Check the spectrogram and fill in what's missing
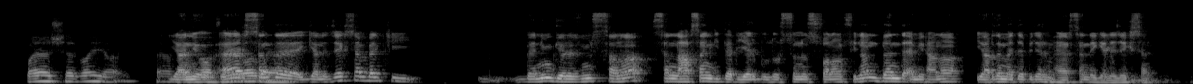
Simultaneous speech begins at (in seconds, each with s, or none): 1.7 s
